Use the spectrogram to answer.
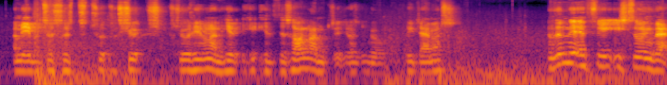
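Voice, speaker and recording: With a Danish accent, this man speaks at a moderate pace, his medium pitch carrying a bright, sharp tone. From Denmark. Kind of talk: gameplay commentary. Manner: stuttering, hesitant.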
